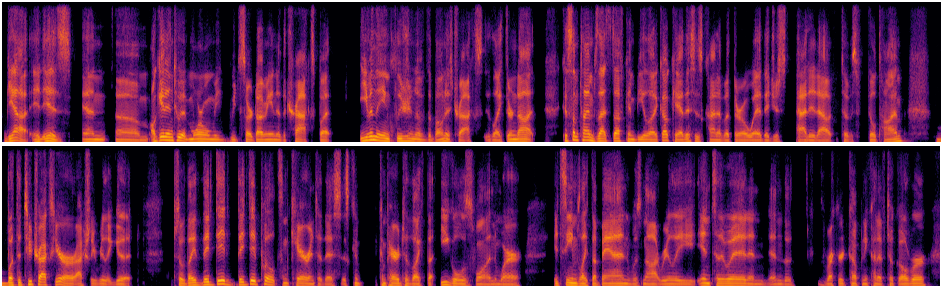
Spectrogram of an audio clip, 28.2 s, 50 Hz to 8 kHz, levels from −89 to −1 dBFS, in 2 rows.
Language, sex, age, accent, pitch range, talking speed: English, male, 30-49, American, 100-120 Hz, 210 wpm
